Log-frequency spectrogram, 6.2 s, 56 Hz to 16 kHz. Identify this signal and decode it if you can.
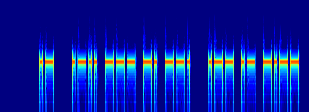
Morse code, heard as a keyed tone, about 22 wpm, 700 Hz. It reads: A LONG WAY
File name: Build A Phrase - 5-Word Phrases - 22wpm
